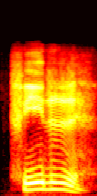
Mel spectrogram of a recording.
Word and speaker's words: واستغفر: واستغفر আচ্ছা, এখানে ফির, এখানেও কিন্তু হায়ের উচ্চারণ বাদ পড়ে না যায়, লক্ষ্য রাখতে হবে। ফির, ফির, এরকম।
